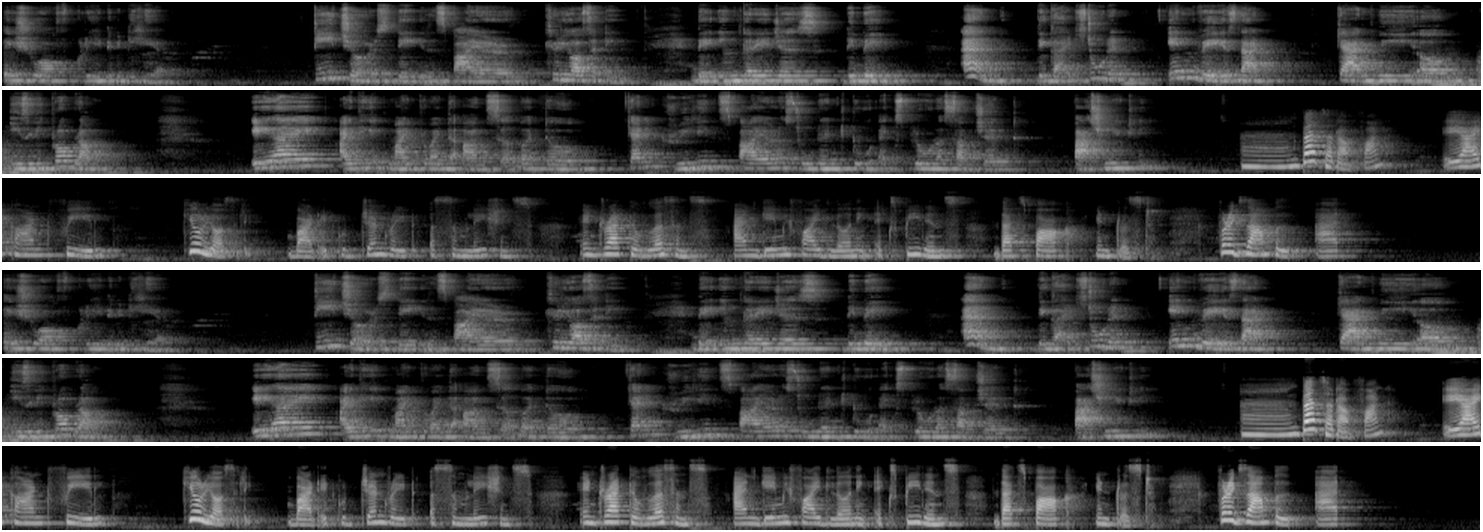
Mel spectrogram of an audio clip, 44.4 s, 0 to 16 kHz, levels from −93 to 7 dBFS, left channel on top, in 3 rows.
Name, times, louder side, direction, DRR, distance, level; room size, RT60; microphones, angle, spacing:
voice 1, 0.0-1.6 3.1-6.2 6.5-8.9 9.6-10.0 10.3-11.3 11.7-12.7 13.3-15.8 16.4-16.6 17.3-20.7 21.0-24.8 25.5-26.3, left 1 dB, 85° left, 2 dB, 3.4 m, -38 dB
voice 2, 27.2-28.6 29.2-30.6 31.4-31.8 32.4-34.9 35.4-36.6 36.9-39.1 39.5-41.4 41.7-42.9, right 5 dB, 80° right, 14 dB, 0.7 m, -30 dB
11.0 x 8.2 x 8.1 m, 0.95 s
head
